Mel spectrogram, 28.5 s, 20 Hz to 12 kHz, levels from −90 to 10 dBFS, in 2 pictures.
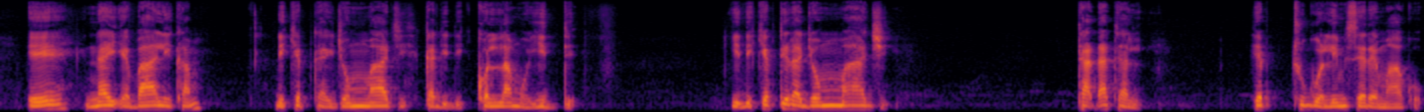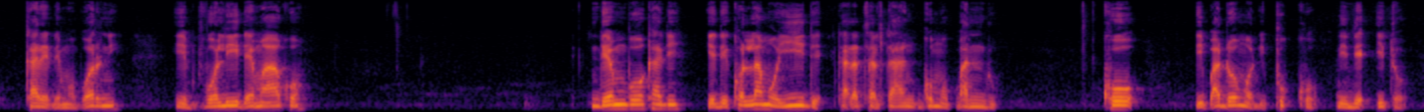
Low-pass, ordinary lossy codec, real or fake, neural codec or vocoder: none; none; real; none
